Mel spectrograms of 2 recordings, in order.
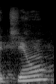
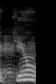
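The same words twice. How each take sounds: First: "च्यों" starting with ch instead of k; dialect pronunciation. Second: Said in the usual way. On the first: Shown as a demonstration. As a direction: say chyon for "च्यों". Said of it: "कहेंगे च्यों". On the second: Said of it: "है क्यों, कहेंगे च्यों".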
